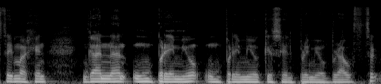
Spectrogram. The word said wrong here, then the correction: Breakthrough: me Premio Breakthrough. – Breakthrough. Tengo ese problema en la pronunciación.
